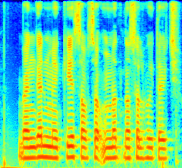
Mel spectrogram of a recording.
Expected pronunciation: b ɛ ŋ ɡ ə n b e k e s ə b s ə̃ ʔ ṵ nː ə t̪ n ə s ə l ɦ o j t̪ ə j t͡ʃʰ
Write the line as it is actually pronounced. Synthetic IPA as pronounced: b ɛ ŋ ɡ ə n m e k e s ə b s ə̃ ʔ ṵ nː ə t̪ n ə s ə l ɦ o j t̪ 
